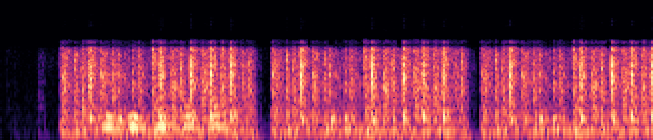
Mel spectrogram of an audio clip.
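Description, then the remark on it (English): A 'Typing Monkey' typewriter sound effect: rapid, continuous typewriter clatter, loud, running in three bursts with two brief pauses between them, no voices present. “perhaps we should have had the Typing Monkey.”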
